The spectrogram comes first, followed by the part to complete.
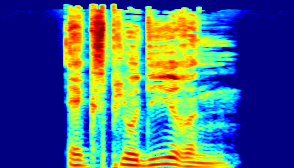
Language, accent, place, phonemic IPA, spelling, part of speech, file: German, Germany, Berlin, /ɛksploˈdiːʁən/, explodieren, verb, De-explodieren.ogg
- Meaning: to explode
